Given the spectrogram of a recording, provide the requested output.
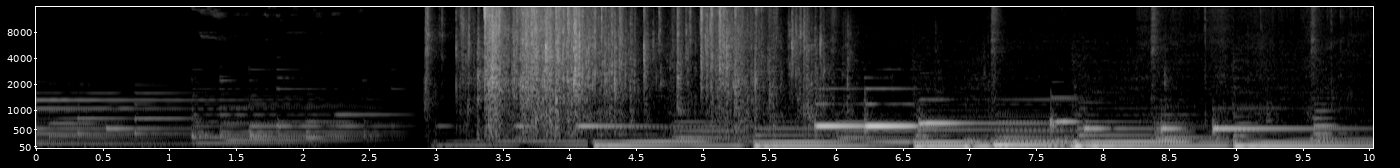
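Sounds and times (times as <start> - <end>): plastic bag crinkling: 2.9 - 6.4
background music with bass line: 5.6 - 10.0.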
